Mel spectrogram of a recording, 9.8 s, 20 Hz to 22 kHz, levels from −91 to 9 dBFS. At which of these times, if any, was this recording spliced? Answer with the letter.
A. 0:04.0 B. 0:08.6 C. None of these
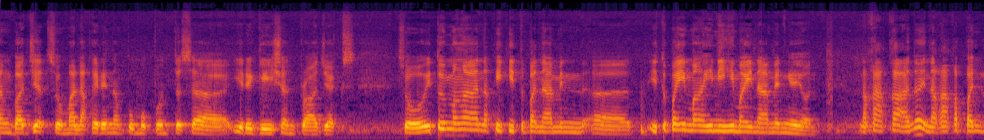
C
